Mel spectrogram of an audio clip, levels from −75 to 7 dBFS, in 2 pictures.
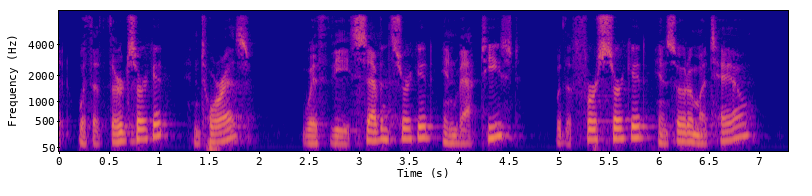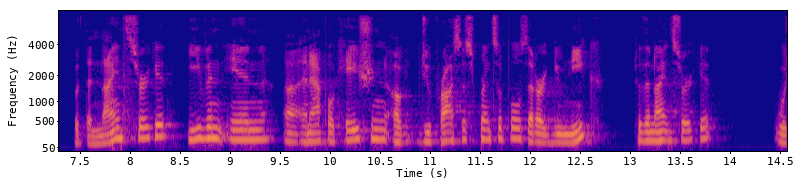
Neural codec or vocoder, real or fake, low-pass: none; real; 7.2 kHz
